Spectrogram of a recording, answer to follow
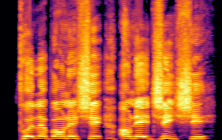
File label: dry rap; pitchcure; saint mike dsp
